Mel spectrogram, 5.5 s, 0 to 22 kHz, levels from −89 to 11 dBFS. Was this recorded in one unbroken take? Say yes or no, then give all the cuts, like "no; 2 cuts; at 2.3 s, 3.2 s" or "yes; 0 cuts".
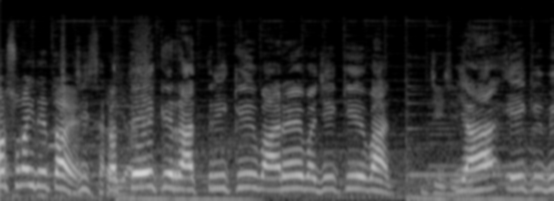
no; 1 cut; at 1.0 s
